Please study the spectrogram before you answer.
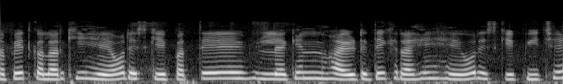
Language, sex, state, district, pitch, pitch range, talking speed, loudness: Hindi, female, Odisha, Malkangiri, 255 Hz, 235-275 Hz, 160 wpm, -13 LUFS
